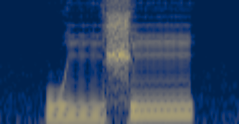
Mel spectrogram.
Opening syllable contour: low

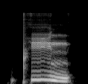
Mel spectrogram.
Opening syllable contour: falling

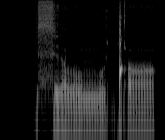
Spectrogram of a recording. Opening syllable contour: falling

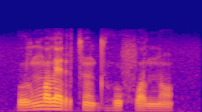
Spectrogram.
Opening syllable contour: rising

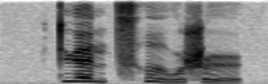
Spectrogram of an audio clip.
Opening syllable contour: falling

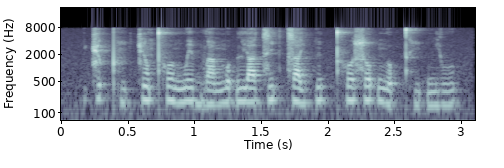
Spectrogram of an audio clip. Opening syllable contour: high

